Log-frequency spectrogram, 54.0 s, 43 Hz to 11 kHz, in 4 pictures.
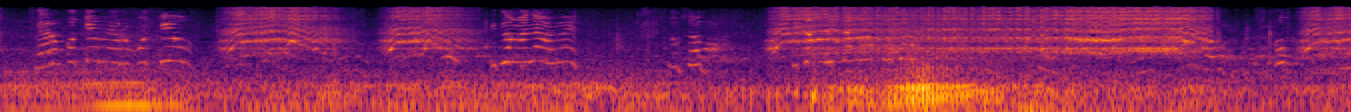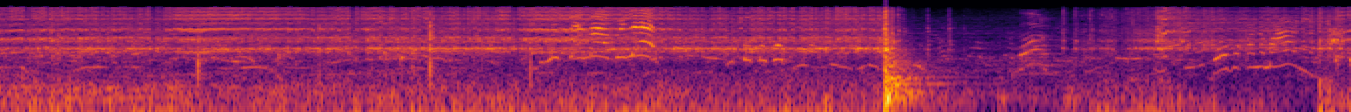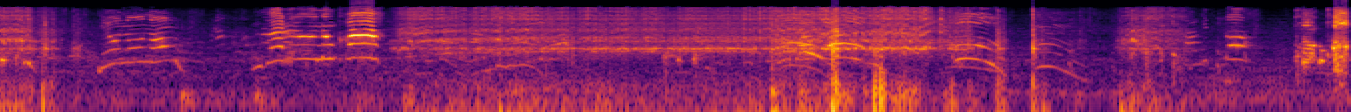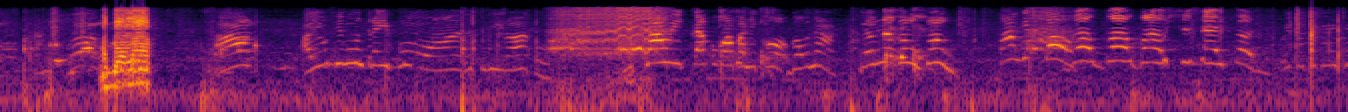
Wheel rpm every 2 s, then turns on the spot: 30, 30, 0, 160, 230, 90, 210, 230, 230, 230, 170, 30, 260, 20, 20, 220, 230, 210, 20, 0, 0, 0, 70, 20, 0, 10, 0.
36-38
